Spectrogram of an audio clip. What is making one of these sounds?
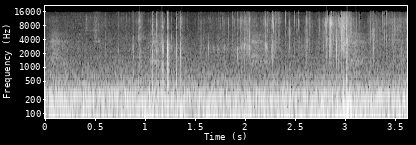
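Crispy fried chicken crunches as it is torn apart by hand.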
